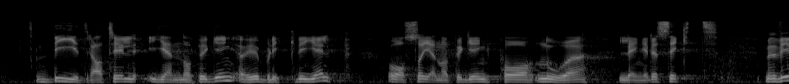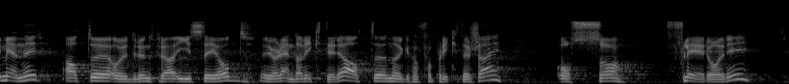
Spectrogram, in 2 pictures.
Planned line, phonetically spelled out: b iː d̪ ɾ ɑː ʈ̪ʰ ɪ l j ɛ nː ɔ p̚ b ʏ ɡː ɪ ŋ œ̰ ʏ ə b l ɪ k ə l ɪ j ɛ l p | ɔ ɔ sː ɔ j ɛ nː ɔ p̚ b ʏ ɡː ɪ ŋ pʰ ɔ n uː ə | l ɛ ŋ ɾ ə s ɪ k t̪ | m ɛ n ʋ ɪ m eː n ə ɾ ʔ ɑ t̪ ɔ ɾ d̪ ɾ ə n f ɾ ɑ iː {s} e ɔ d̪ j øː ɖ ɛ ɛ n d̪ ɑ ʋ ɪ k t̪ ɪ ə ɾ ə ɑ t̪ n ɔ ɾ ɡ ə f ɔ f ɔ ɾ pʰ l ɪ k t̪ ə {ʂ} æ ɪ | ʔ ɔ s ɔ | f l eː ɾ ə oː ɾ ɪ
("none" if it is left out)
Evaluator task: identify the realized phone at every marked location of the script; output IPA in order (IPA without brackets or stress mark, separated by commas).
s, ʂ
